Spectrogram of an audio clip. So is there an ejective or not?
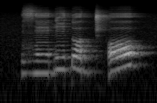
yes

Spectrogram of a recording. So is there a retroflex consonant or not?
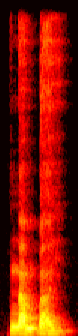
no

